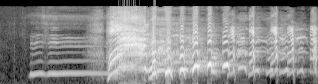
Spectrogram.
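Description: A woman lets out a loud, excited high-pitched squeal into the microphone on receiving a Kermit plush as a gift, bursting into a shrieking scream that breaks into rapid, choppy squeals and giggly gasps.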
